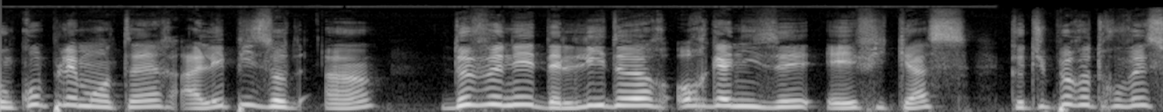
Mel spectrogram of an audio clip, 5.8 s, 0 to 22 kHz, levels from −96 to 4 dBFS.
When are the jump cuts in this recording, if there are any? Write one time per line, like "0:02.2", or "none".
0:02.0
